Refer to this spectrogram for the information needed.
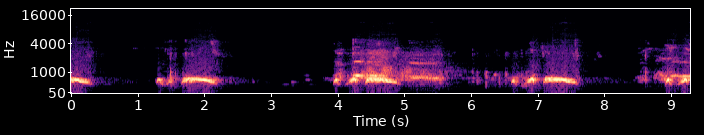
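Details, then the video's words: Calls of a male white-breasted waterhen meant as a lure: separate bursts of rough, croaking notes every few seconds, each a cluster of short strained syllables, with silence between. "เสียงนกกวักตัวผู้ รับประกันความหมาน"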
